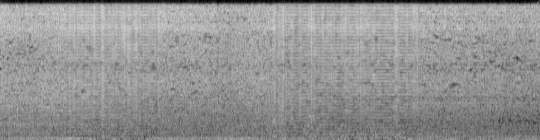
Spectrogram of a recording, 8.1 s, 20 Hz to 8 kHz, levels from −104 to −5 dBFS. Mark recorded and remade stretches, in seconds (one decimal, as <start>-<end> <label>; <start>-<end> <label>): 0.0-1.0 recorded; 1.0-2.4 remade; 2.4-4.1 recorded; 4.1-6.3 remade; 6.3-8.1 recorded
